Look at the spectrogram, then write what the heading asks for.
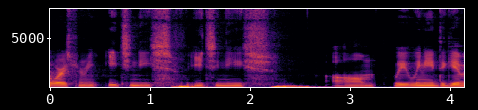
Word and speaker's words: Ichi Niche: to pronounce it uh Ichi Niche is fine Ichi Niche okay that's how you're supposed to say it right Ichi Ichi I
